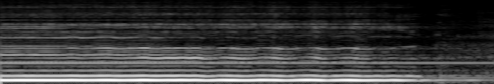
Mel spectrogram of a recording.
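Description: Slow meditation music: a humming voice holds one long, steady low note with a slight waver, over a faint steady higher tone. The note fades out at the very end.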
